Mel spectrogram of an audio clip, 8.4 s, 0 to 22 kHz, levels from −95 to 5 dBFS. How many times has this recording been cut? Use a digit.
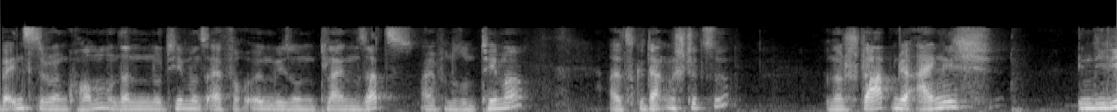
0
